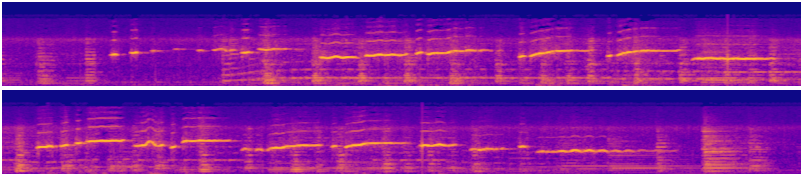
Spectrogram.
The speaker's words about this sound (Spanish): y un reo meditabundo va silbando esta canción.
